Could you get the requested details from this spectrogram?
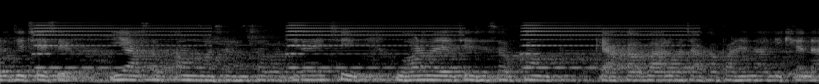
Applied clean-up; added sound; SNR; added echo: none; Accordion; 7 dB; reverberation time 1.0 s.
